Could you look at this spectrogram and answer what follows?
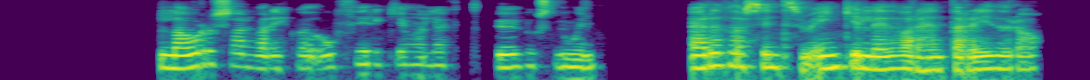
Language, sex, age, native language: Icelandic, female, 40-49, Icelandic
